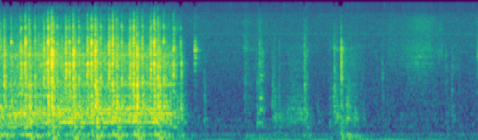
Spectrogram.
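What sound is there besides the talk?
sewing machine stitching a jar opener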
